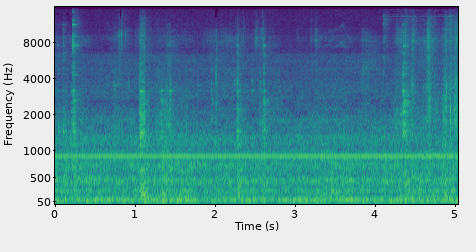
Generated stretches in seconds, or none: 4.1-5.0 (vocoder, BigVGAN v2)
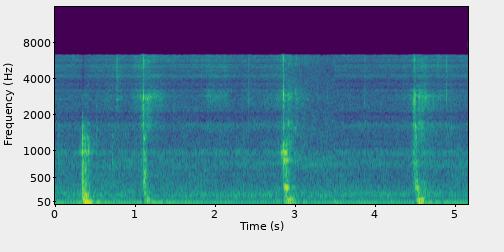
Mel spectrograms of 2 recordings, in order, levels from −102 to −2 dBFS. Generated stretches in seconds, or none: 0.0-2.9 (codec, SNAC); 3.5-5.2

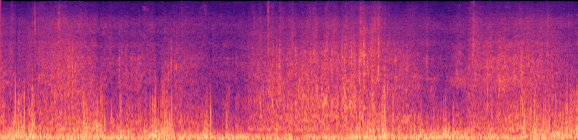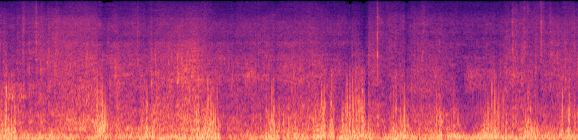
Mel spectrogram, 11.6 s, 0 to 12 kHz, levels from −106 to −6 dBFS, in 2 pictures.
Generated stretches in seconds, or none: 0.0-0.7 (codec, DAC); 3.7-4.4; 5.3-9.6; 11.1-11.6

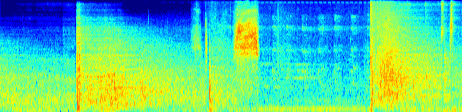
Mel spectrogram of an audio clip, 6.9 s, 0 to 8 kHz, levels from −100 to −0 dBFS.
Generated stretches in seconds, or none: 0.0-2.1 (codec, SNAC); 6.0-6.9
